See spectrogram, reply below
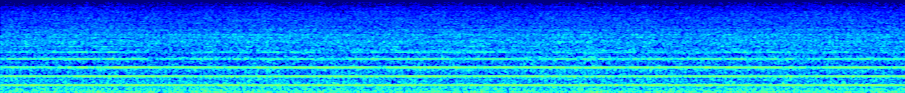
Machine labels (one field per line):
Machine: fan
